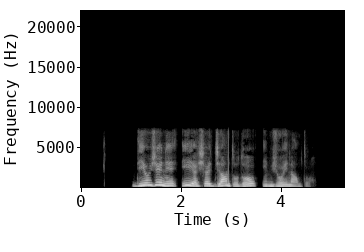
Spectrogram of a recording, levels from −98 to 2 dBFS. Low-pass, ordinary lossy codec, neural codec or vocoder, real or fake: 7.2 kHz; AAC, 48 kbps; none; real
